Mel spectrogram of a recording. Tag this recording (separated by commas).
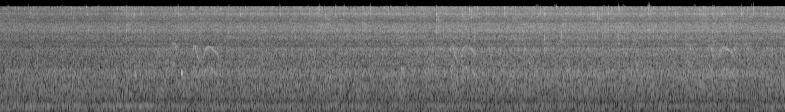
Animal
